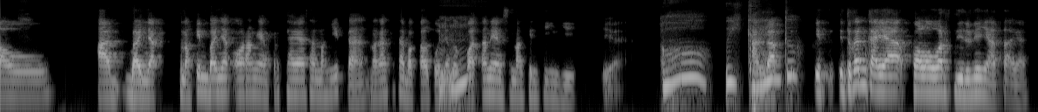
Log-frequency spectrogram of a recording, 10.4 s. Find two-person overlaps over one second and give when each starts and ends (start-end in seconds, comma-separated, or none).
none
